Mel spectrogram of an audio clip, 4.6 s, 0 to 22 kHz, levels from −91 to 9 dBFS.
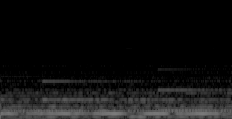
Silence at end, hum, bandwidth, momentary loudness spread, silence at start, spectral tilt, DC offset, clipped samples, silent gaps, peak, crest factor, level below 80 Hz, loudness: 0 s; none; 4.3 kHz; 6 LU; 0 s; -10 dB/octave; under 0.1%; under 0.1%; none; -38 dBFS; 12 dB; -70 dBFS; -50 LUFS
